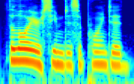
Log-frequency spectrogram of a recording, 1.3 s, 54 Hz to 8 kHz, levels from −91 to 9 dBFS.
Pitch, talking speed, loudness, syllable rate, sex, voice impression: 185 Hz, 180 wpm, -16 LUFS, 8.0 syllables/s, female, feminine, slightly gender-neutral, slightly young, slightly adult-like, slightly thin, slightly tensed, slightly powerful, slightly dark, hard, slightly clear, fluent, cute, intellectual, slightly refreshing, sincere, slightly calm, very friendly, reassuring, very elegant, sweet, slightly lively, very kind, slightly modest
